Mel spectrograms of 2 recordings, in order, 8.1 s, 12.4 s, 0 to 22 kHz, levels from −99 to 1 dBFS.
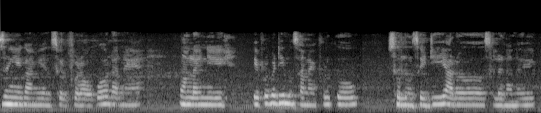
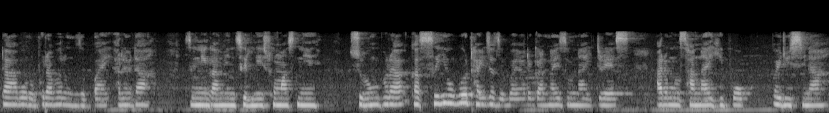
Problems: none marked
